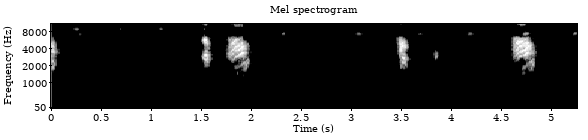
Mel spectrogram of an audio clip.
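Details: A female house finch perched and hopping among the branches of a tree in Southern Ontario, Canada, gives short, bright chirped calls, singly or in quick pairs, spaced a second or two apart against a quiet background.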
